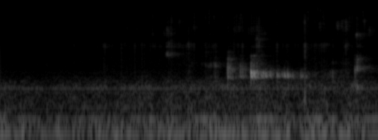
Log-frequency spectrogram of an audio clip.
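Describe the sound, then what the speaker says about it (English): Thick homemade sea moss gel pours into a container with soft wet drips and gloppy splashes, quiet at first and building to a brief louder splat midway, with no talking. "let's get this poured so I can see what the texture is like"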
